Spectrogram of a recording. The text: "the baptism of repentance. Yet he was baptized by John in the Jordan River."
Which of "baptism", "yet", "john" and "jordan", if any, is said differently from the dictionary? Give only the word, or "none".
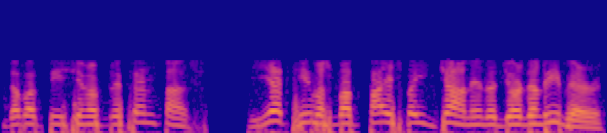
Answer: baptism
